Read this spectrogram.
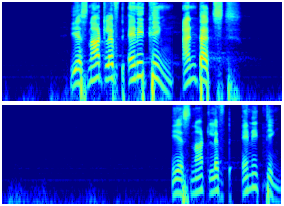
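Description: A man speaks calmly and with animation into a microphone, in short bursts with pauses.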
